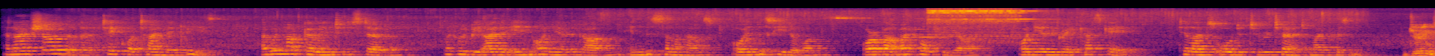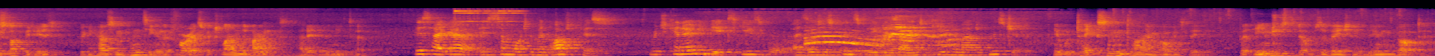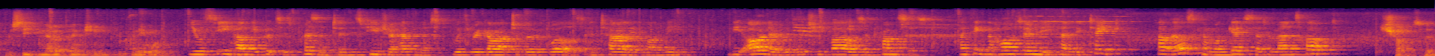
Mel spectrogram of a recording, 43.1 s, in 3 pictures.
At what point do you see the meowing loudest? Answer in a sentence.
The volume of the meowing peaks at 23 seconds.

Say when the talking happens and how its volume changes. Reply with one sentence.
The talking can be heard from 0.0 to 43.0 s, at a steady volume.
